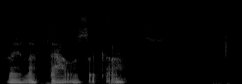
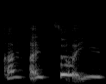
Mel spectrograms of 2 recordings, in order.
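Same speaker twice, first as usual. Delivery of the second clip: near tears of wonder, pitched way up; overjoyed. Acted. Overwhelmed to find the newcomer alive, high excited cries. Overwhelmed joy at finding them.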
